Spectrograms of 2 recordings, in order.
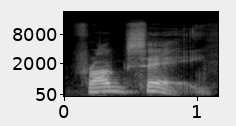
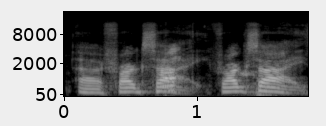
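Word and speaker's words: Frogsailles: So your ranch is called Frogsay, Frogsay, spelled like Versailles.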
